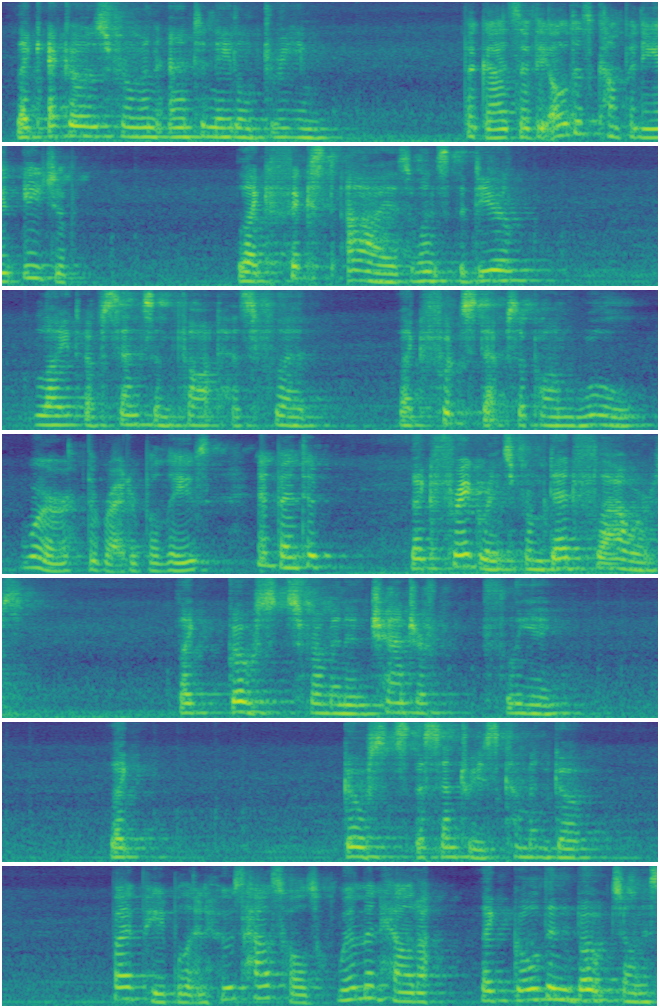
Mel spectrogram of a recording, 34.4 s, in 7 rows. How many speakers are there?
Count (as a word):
two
